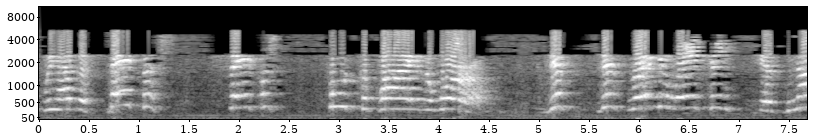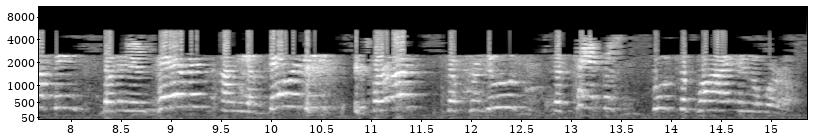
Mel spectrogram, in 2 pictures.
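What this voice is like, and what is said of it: Loud, raised speaking voice. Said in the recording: “I'm sorry if I'm raising my voice, my hearing is going.”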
